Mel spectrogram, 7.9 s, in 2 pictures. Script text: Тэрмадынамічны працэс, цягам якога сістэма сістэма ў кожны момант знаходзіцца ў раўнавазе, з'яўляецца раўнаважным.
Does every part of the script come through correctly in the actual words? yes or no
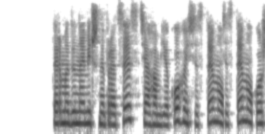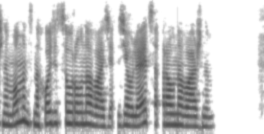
yes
